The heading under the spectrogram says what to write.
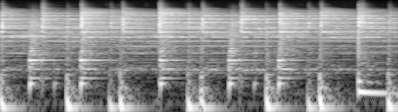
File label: jazz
